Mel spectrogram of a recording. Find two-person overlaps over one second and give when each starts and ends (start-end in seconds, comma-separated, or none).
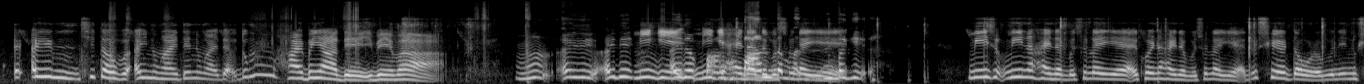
6.7-8.4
